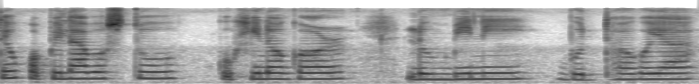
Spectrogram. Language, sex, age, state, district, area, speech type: Assamese, female, 30-45, Assam, Morigaon, rural, spontaneous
